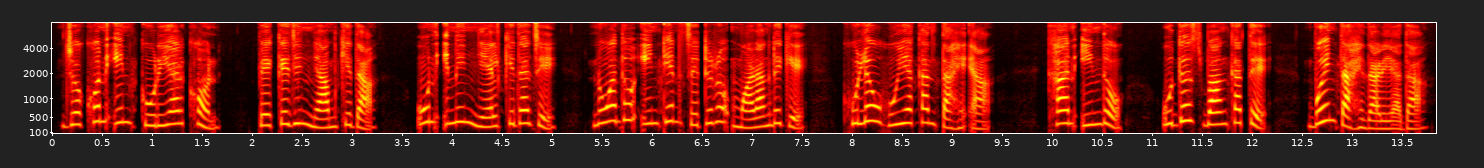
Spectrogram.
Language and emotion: Santali, sad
